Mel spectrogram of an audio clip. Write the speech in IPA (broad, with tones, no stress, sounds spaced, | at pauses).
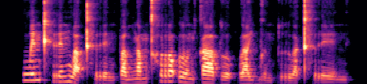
w e˥˩ n kʰ r e˦˥ n w a˨˩ ʔ kʰ r e˩˦ n p a˧ w ŋ a˦˥ m kʰ r ɔ˥˩ ʔ l o˧ n k aː˧ p l o˨˩ k̚ l a˧ j b ɯː˨˩ n p r u˩˦ a̯ kʰ r e˨˩ n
